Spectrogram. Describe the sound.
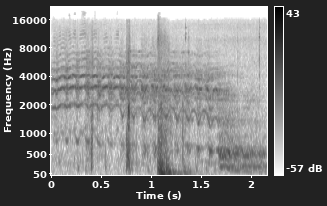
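A horse whinnies in a long, wavering, high-pitched neigh, with a few hoof clip-clops and thuds mixed in beneath it.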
